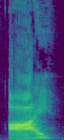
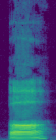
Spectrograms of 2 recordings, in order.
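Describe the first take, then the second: First: It is said with the full 'eye' vowel. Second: It is said as a short 'uh' vowel. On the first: "starting with the most classroom-like"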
